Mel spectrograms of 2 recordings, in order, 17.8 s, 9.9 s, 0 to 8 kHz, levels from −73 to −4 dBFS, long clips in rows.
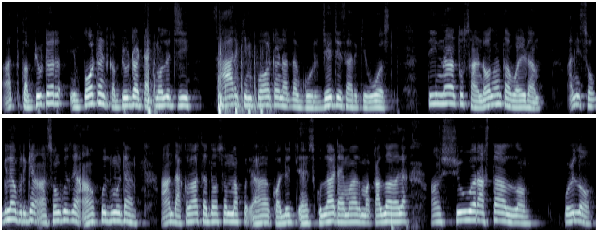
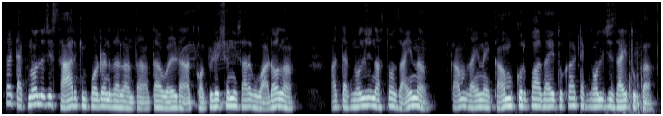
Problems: none marked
